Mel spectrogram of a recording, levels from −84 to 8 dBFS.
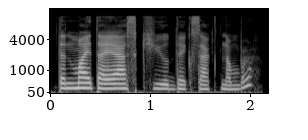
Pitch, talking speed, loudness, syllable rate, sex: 205 Hz, 220 wpm, -17 LUFS, 5.3 syllables/s, female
